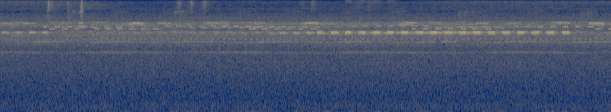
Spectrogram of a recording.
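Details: A shrill cricket chirp pulses in quick, even beats that grow louder in the second half. Other high insects drone steadily underneath.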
